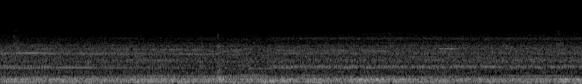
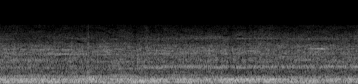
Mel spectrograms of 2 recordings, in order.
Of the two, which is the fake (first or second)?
second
